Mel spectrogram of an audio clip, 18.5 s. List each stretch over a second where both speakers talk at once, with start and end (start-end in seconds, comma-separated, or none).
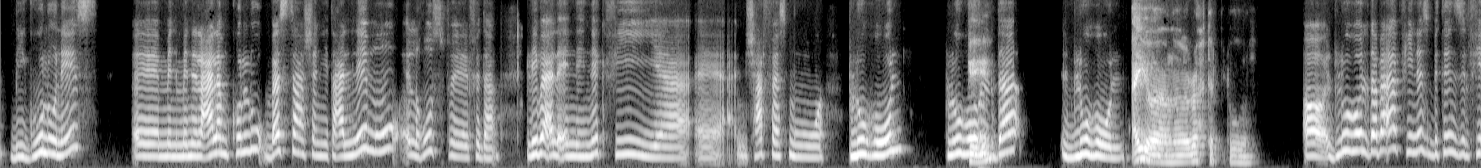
none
